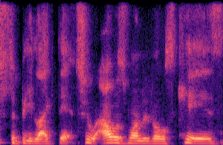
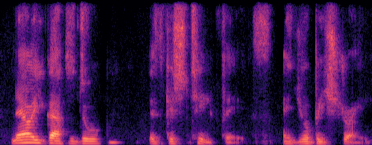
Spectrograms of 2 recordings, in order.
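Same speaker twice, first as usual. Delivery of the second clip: low, quiet, matter-of-fact imitation of a child talking like an adult; grown-up little boy; 6 semitones lower, 7 dB quieter than usual. Little boy advises an adult in conversation, talking like he's grown. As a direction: advise softly, as if man to man. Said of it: "He said it like he was grown".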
